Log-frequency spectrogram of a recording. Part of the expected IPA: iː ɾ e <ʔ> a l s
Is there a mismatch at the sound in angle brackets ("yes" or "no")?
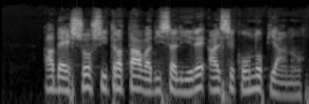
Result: no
